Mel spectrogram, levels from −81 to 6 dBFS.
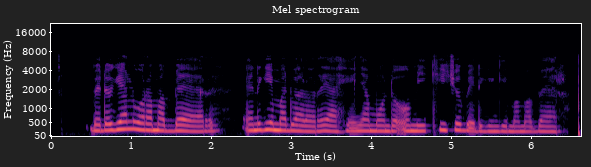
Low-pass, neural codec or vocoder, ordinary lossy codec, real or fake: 7.2 kHz; none; none; real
